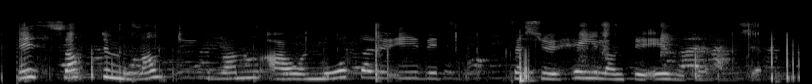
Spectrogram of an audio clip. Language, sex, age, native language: Icelandic, male, 11, Icelandic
